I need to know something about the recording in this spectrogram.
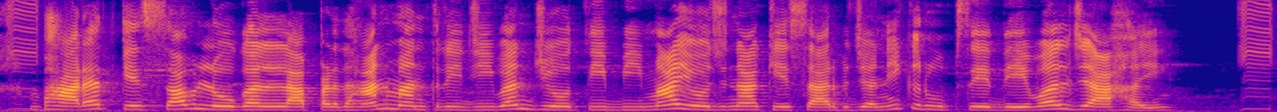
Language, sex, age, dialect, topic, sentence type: Magahi, female, 25-30, Western, banking, statement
